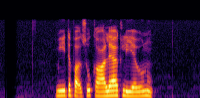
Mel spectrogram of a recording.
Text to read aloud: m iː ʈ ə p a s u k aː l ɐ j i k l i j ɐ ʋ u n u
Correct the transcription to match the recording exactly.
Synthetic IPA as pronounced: m iː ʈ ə p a s u k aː l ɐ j a k l i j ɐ ʋ u n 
